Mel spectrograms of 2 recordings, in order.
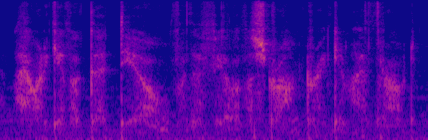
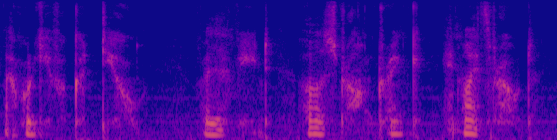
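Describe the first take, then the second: First: It is read in the reader's normal voice. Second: It is read in a put-on character voice. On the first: "I'm just going to go back to normal" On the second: "I don't know what voice I'm doing for Bomber"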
